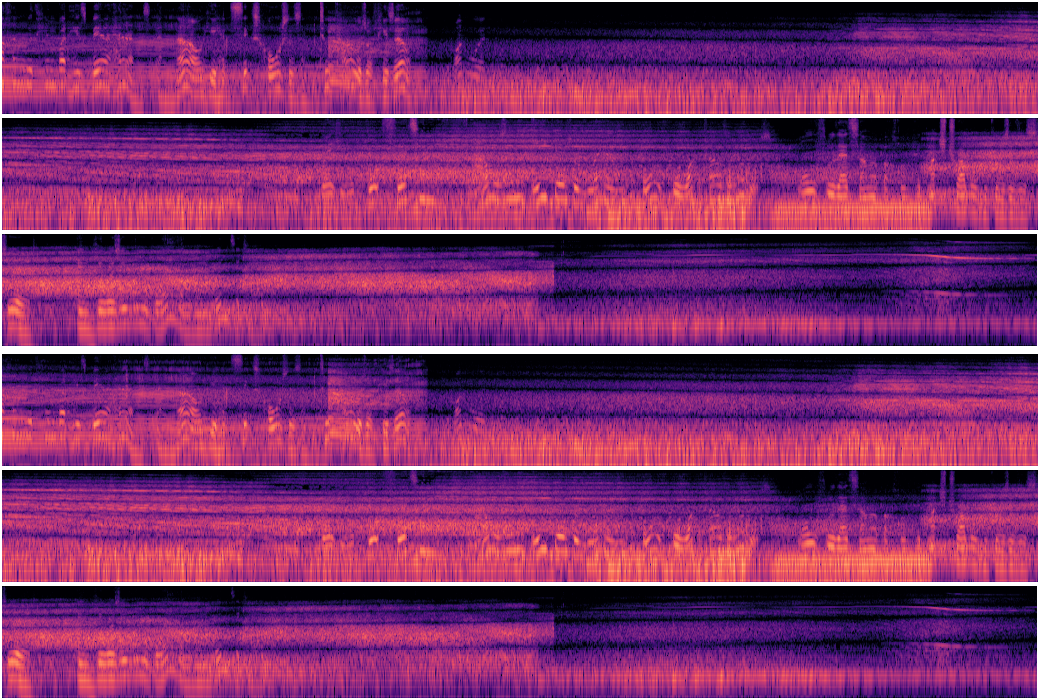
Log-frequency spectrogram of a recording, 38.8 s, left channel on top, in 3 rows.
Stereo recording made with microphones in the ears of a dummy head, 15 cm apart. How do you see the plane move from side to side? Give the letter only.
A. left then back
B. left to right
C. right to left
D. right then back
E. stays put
C.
